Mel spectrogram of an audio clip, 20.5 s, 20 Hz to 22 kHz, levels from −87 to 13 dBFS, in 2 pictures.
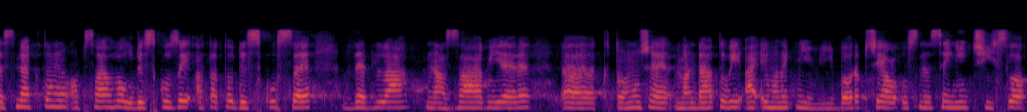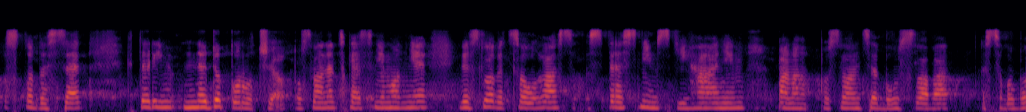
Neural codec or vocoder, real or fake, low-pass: codec, 16 kHz, 2 kbps, FreqCodec, smaller model; fake; 7.2 kHz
